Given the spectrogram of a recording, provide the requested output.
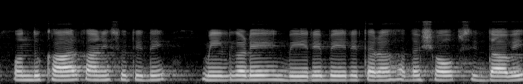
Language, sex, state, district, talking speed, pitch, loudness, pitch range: Kannada, female, Karnataka, Koppal, 105 wpm, 205 Hz, -17 LUFS, 200-210 Hz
